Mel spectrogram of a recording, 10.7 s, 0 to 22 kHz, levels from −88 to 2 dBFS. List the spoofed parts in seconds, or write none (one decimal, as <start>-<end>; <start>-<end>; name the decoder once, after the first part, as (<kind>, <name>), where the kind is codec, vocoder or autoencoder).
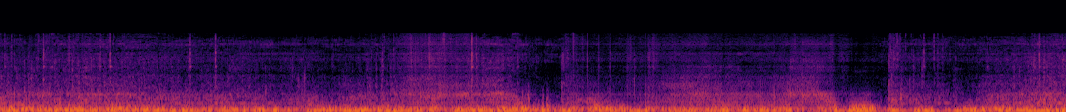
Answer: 4.0-4.7 (codec, ZipCodec); 5.7-8.8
